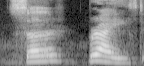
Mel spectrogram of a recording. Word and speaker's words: surprised: Surprised. Now we don't say surprised, we say the R is silent.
